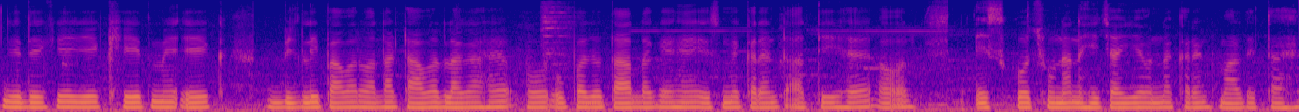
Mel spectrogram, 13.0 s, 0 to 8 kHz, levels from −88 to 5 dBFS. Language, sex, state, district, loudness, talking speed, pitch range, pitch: Hindi, male, Uttar Pradesh, Jyotiba Phule Nagar, -30 LUFS, 150 wpm, 130-140 Hz, 135 Hz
